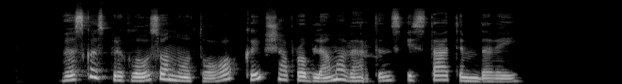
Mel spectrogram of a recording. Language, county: Lithuanian, Kaunas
